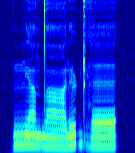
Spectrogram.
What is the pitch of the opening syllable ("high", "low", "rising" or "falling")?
low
